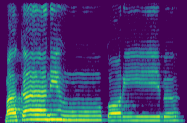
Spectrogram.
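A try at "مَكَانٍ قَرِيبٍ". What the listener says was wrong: Oke, tapi dengungnya ditebalkan lagi. Makanin ko.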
